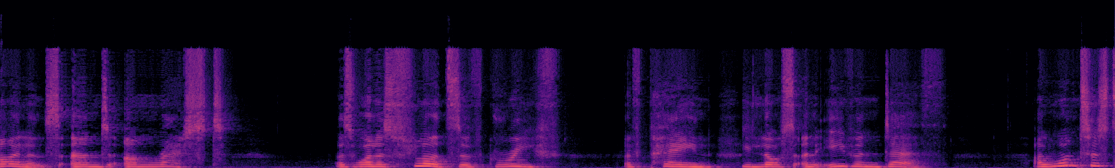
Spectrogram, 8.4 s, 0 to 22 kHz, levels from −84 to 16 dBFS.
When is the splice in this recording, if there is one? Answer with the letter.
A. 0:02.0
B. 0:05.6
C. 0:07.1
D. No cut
B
